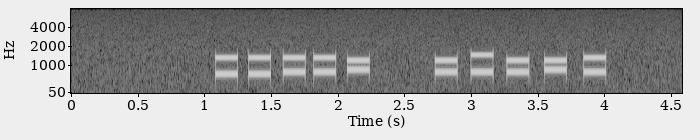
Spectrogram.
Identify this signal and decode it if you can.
DTMF, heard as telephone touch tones, dialled by hand, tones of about 170 ms. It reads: 22557 46475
